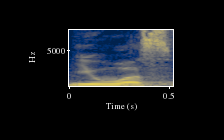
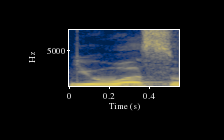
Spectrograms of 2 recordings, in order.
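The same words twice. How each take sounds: Both takes have the same delivery.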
